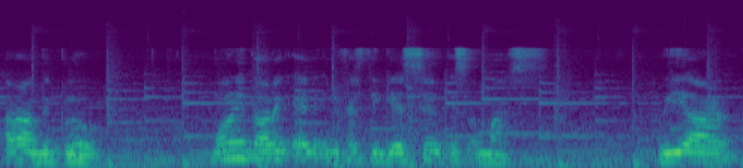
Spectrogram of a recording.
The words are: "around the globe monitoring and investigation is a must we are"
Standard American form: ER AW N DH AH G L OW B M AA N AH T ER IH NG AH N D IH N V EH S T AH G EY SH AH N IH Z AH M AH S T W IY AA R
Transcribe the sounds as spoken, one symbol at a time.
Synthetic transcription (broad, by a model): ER AW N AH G L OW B M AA N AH T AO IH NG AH N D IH N F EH S T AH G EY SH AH N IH S AH M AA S W IY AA R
